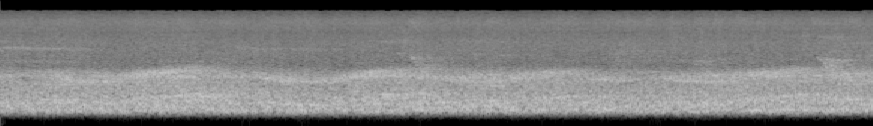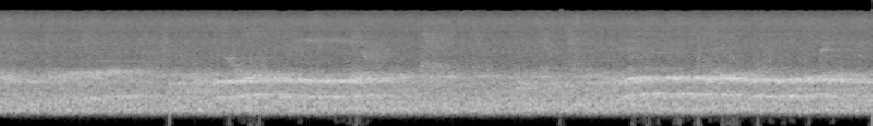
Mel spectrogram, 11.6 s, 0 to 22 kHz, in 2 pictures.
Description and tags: andean cock of the rock
Distant calls from several Andean Cocks-of-the-rock, with a waterfall. Recorded with an Edirol R-09HR.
